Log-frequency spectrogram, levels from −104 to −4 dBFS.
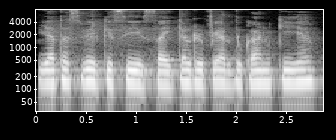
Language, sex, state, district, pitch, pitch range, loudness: Hindi, male, Jharkhand, Ranchi, 140 Hz, 140-145 Hz, -15 LUFS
